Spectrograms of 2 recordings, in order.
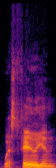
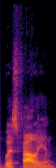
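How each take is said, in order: First: "Westphalian" with a long A, west-FAIL-ian; alternative pronunciation. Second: "Westphalian" with a short A, west-FAL-ian; alternative pronunciation. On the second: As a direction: say "Westphalian" with the vowel of "pal". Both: Shown as a demonstration. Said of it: "First of all, pronunciation".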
